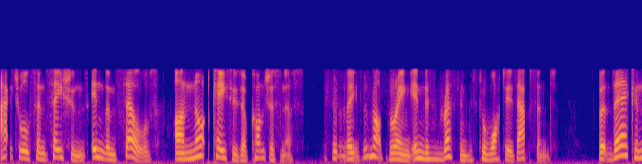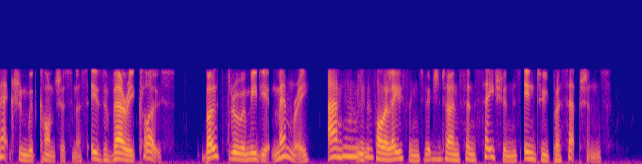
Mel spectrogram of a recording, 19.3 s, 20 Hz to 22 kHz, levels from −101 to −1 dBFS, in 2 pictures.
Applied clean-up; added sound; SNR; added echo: neural diffusion model UNIVERSE++.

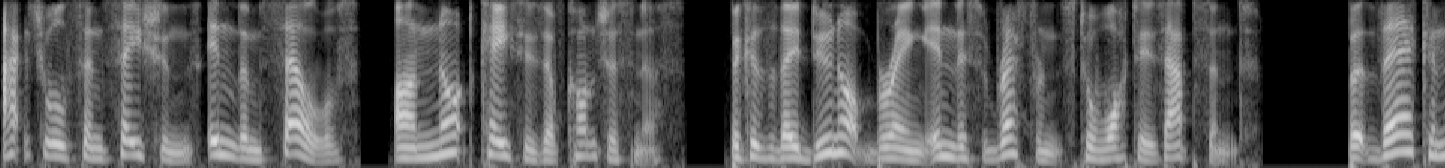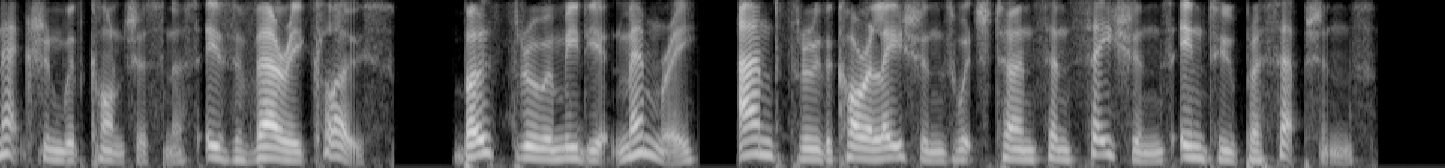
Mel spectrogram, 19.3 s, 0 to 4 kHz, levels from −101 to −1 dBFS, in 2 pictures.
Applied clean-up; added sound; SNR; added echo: none; none; none; none.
